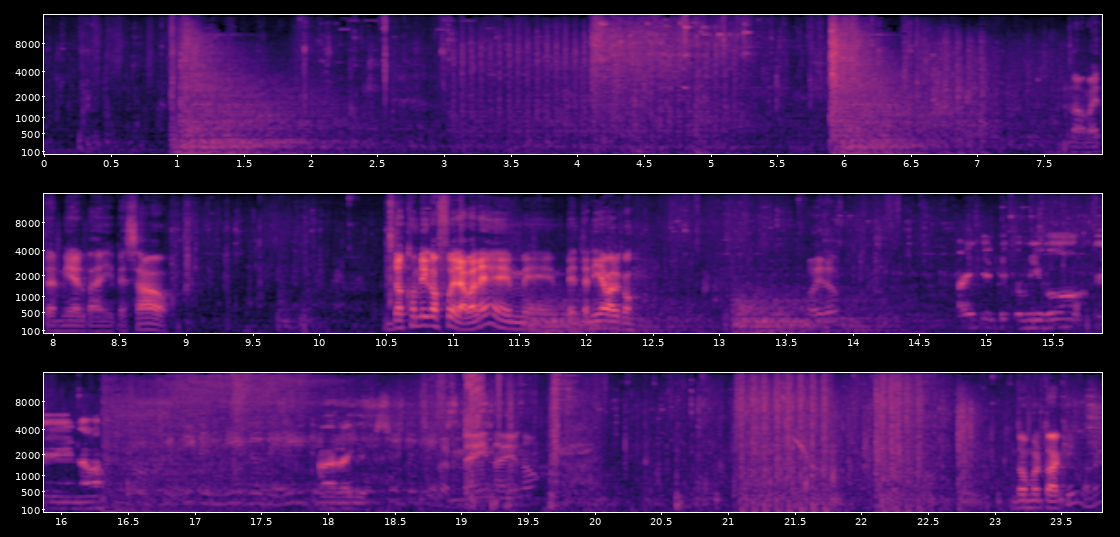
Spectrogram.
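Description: Gunshots and blasts from a game sound in bursts.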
